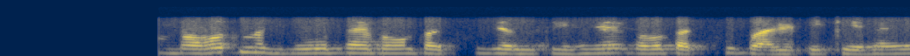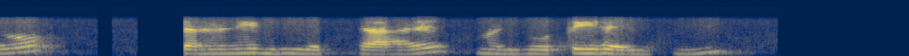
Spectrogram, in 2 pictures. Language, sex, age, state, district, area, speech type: Hindi, female, 30-45, Uttar Pradesh, Pratapgarh, rural, conversation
